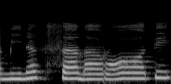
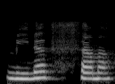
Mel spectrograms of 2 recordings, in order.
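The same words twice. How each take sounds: First: मीनस समाराती slow, full and drawn out; correct tajweed reading. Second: मीनस समा clipped short, cut off early; the wrong way: मीनस समा broken off; wrong reading. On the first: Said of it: "इस तरह पढ़ना". (सही तरीके से धीरे पढ़ना) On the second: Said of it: "मीनस समा नहीं आएगा". (गलत तरीका, अधूरा पढ़ना) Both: Shown as a demonstration.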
